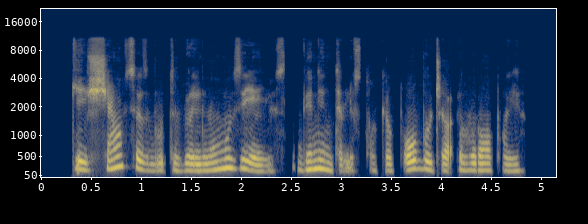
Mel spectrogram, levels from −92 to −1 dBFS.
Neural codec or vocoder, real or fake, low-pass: codec, 24 kHz, 3 kbps, HILCodec; fake; 10.8 kHz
